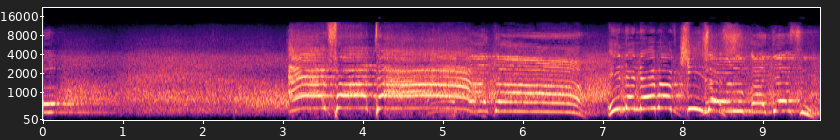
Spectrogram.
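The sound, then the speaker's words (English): At a prayer meeting, an audience bursts into loud shouting after a few seconds of background murmur, many voices yelling and whooping together in sustained, overlapping waves that stay intense to the end. “Can I hear you shouting this loud?”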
